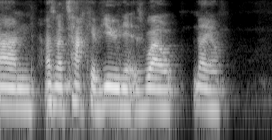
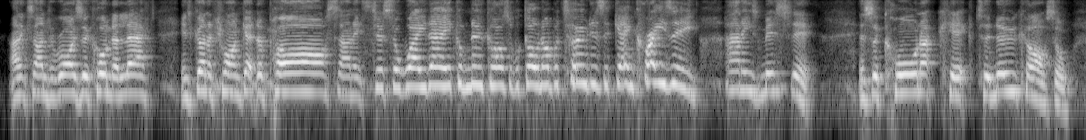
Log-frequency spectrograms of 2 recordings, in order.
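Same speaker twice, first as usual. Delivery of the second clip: much higher and louder live commentary call; excited play-by-play; 9 semitones higher, 3 dB louder than usual. Real, not acted. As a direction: ride the attack as it builds, voice climbing.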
